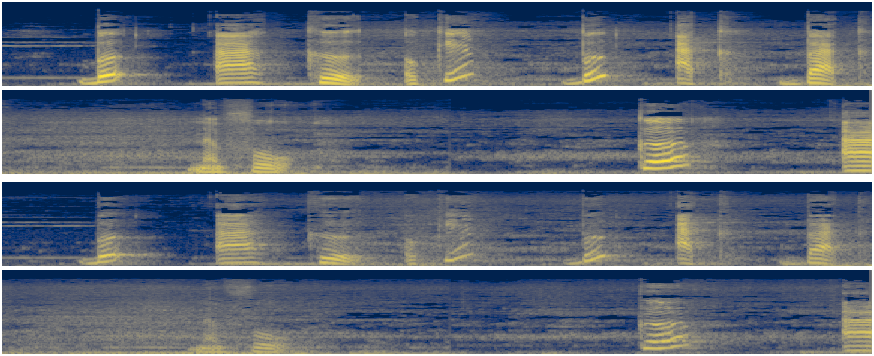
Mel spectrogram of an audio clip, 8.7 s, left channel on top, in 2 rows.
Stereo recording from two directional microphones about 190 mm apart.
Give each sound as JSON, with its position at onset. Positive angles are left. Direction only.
{"t": 0.5, "sound": "a woman's voice", "side_deg": 55}
{"t": 5.3, "sound": "speech", "side_deg": 55}
{"t": 7.5, "sound": "speech", "side_deg": 50}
